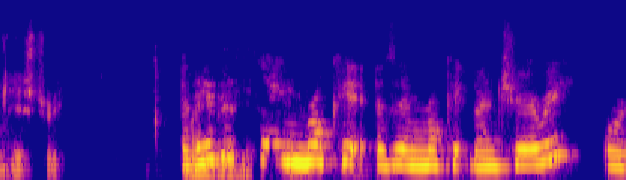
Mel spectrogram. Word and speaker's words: ROKiT: Yeah, it was ROKiT Venturi, and again, everyone there called it ROKiT, so I think we understand how it's supposed to be pronounced at this point in time.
